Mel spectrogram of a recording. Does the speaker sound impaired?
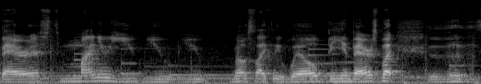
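Yes: stutter; stutter since second grade; stutters most from fear of stuttering, not situational nervousness, advises two deep breaths; here repeated words, prolonged sounds.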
